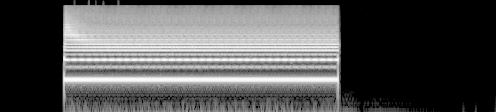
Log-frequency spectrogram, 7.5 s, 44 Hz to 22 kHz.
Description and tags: SW-PB-bass1-C4
This is the first of five multi-sampled Little Phatty's bass sounds.
analog, bass, envelope, fat, little, moog, phatty, synthesizer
